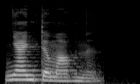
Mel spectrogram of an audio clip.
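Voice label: "няньтӧмавны", Komi, female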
